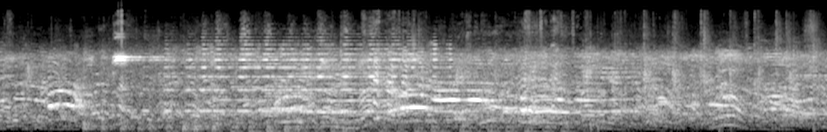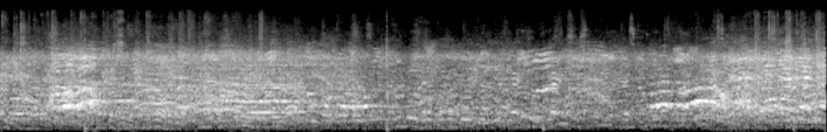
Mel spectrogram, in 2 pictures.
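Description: Young players shout and call to each other outdoors.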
